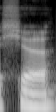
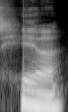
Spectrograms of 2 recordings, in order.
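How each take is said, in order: First: HERE said the speaker's Welsh-accented way; own accent. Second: HERE with a clear ee and sounded R, louder; unaccented HERE. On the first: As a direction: say HERE as 'hyuh', no hard R. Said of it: "'Cause of my accent". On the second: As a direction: say HERE as 'hee-r'. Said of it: "not here". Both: Shown as a demonstration.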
